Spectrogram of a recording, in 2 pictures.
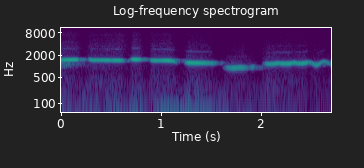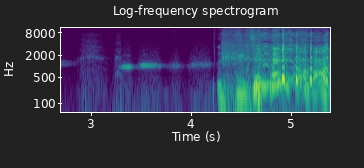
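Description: A man whistles a slow, wavering tune for about four seconds, clear and fairly soft, before a loud burst of voices abruptly takes over.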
